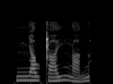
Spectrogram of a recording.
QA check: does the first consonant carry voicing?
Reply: yes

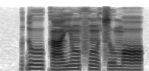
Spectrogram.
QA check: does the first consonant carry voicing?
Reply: yes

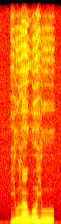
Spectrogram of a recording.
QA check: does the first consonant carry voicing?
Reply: yes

